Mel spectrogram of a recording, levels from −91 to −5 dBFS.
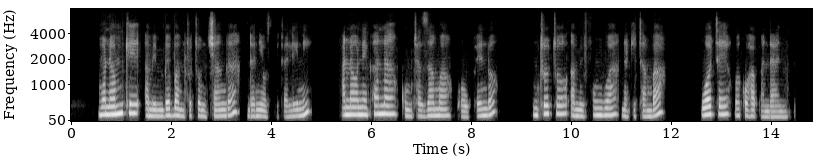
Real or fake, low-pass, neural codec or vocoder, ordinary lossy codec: fake; 7.2 kHz; codec, 16 kHz, 2 kbps, FunCodec, trained on Chinese and English, 25 frames a second; AAC, 48 kbps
